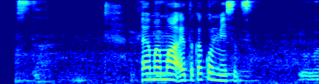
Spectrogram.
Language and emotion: Russian, neutral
